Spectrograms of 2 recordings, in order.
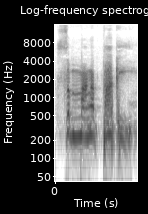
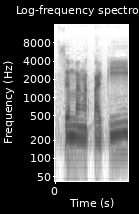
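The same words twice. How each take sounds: First: It is said loudly with lively energy. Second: It is said flatly with little energy. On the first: The speaker calls it right. "ya akan berbeda" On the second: The speaker calls it wrong. "presentasi datar-datar aja. Contohnya begini"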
